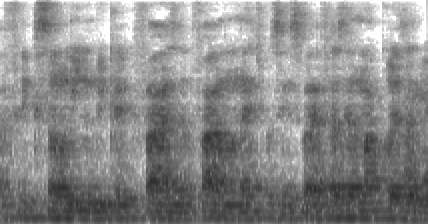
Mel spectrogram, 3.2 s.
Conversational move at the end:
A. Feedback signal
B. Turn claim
A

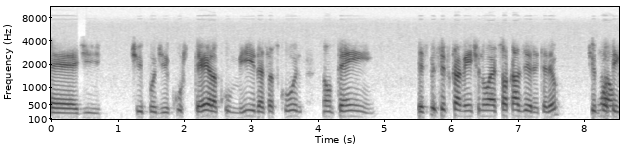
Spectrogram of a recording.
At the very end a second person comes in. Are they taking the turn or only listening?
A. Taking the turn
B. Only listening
A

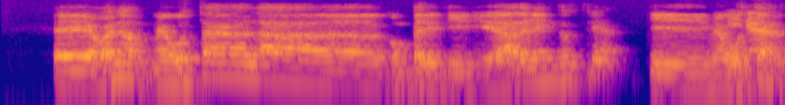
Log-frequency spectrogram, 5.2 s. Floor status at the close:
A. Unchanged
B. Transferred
A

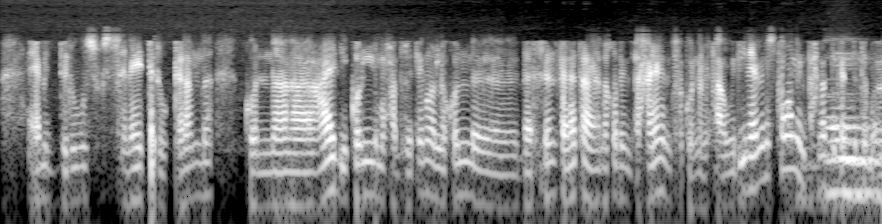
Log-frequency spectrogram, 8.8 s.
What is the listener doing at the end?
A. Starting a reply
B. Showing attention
A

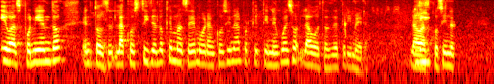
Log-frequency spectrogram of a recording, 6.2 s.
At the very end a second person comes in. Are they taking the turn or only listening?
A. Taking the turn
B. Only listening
B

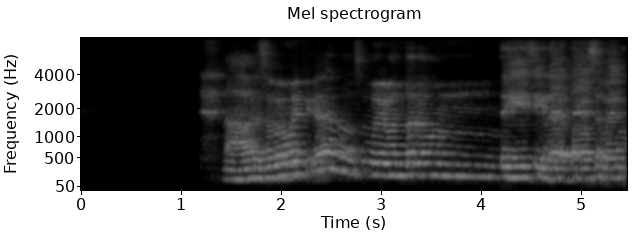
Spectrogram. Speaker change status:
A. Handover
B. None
A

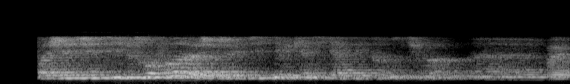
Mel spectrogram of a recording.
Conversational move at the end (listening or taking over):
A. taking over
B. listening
B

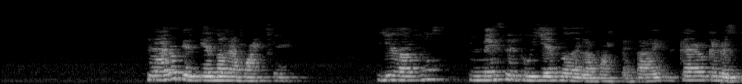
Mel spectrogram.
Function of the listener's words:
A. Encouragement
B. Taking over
A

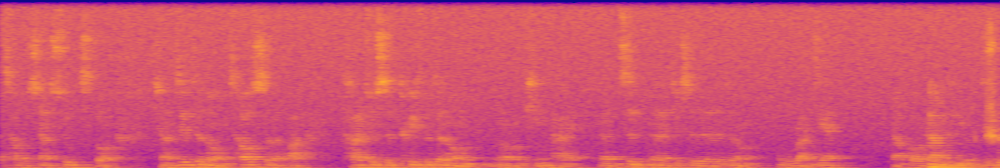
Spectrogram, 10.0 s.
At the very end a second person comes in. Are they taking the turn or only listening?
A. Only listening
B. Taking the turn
B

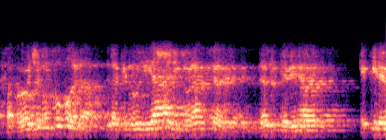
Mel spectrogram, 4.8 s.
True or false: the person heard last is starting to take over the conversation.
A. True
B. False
B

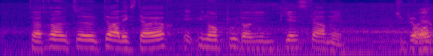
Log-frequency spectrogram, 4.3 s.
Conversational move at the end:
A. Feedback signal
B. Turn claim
A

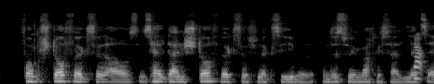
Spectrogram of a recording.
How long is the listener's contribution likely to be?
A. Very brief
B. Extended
B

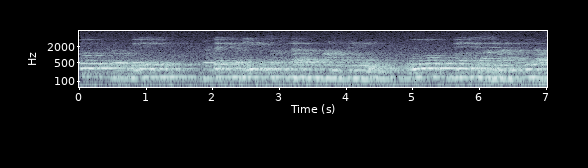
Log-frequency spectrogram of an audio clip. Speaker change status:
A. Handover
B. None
B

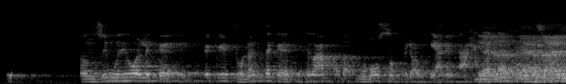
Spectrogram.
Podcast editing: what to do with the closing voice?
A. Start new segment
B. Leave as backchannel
A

